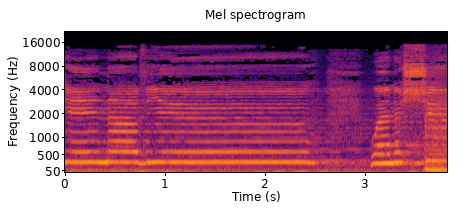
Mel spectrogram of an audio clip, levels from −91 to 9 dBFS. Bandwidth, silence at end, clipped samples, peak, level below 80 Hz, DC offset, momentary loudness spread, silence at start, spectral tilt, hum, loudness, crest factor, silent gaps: 15.5 kHz; 0 s; under 0.1%; -4 dBFS; -30 dBFS; under 0.1%; 10 LU; 0 s; -3.5 dB/octave; none; -18 LUFS; 14 dB; none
